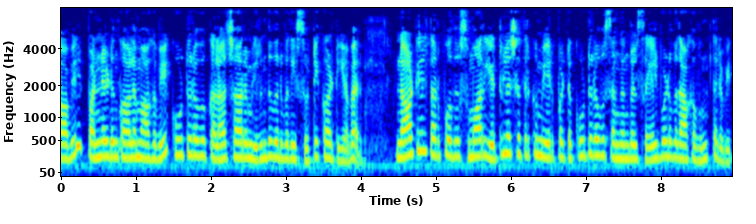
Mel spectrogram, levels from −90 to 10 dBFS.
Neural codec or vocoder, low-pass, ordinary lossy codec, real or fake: none; none; none; real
